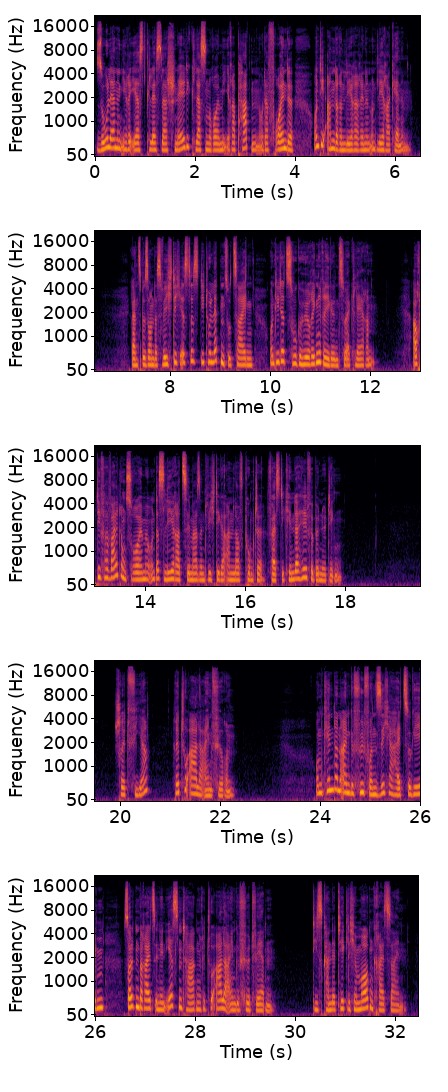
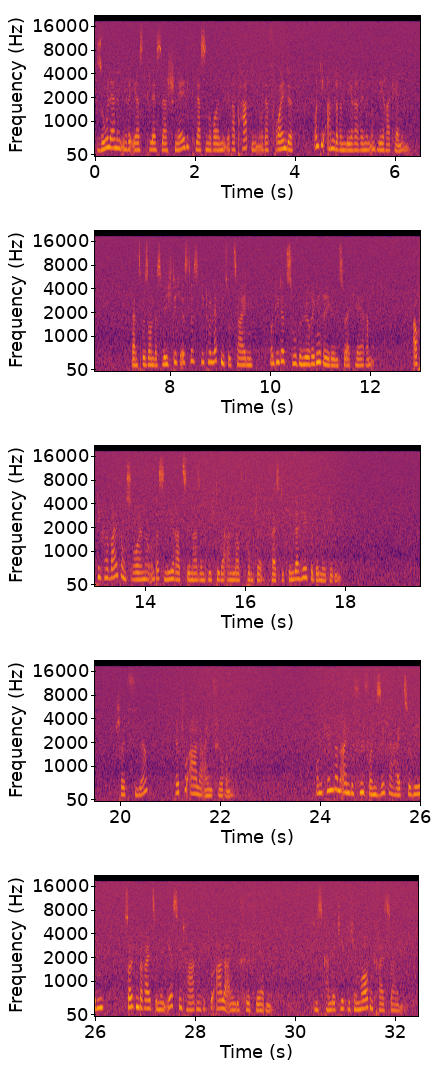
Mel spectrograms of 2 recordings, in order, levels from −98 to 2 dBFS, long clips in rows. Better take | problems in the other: first | hiss; loud; throughout; 5 dB below the speech

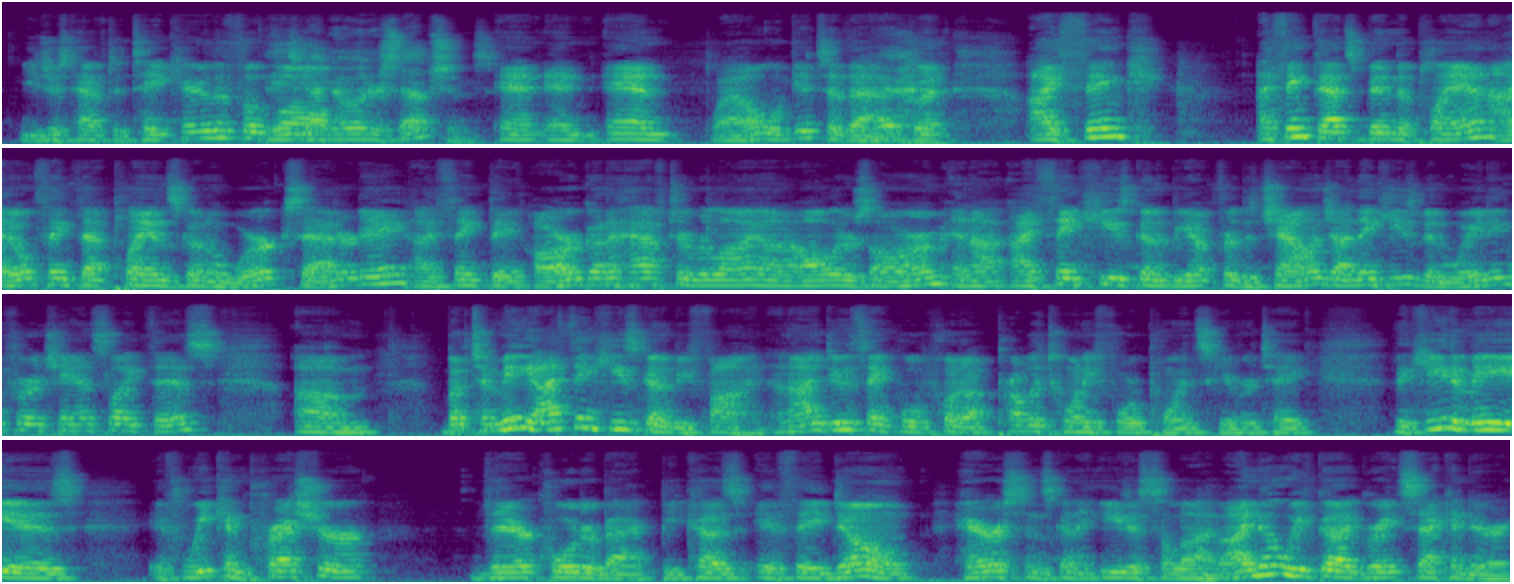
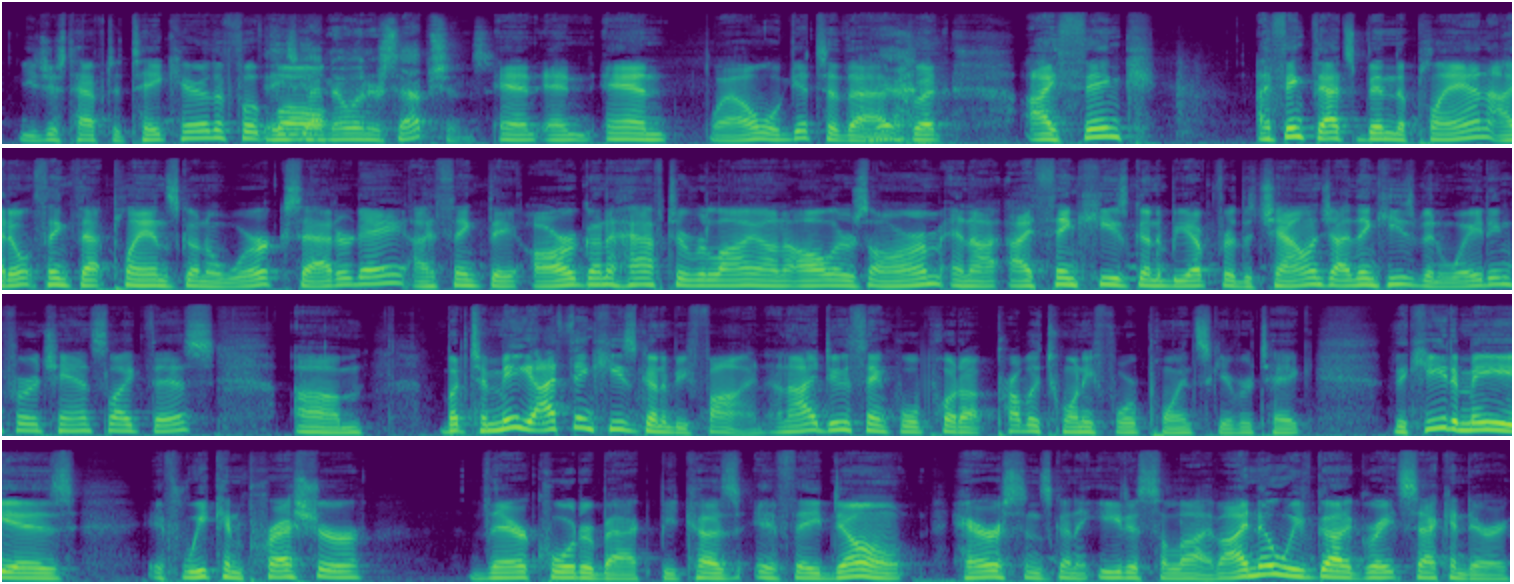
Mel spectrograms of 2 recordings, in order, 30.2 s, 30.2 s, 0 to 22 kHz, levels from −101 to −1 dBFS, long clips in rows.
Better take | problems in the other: second | room echo; very slight; dies away in 0.2 s // off-mic speech; far

